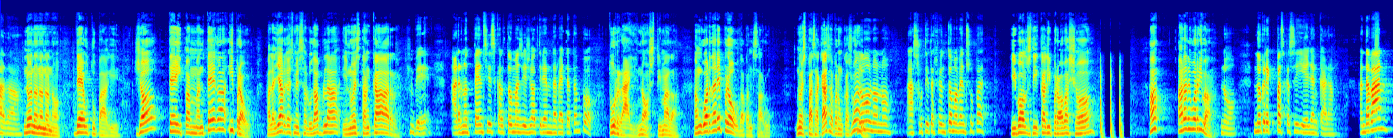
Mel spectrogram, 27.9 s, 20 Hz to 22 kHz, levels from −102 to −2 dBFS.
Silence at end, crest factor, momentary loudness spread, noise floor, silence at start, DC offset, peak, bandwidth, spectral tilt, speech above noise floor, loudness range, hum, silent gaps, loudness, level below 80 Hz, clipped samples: 0.1 s; 22 dB; 15 LU; -64 dBFS; 0 s; under 0.1%; -4 dBFS; 15 kHz; -4 dB/octave; 39 dB; 4 LU; none; none; -25 LUFS; -64 dBFS; under 0.1%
